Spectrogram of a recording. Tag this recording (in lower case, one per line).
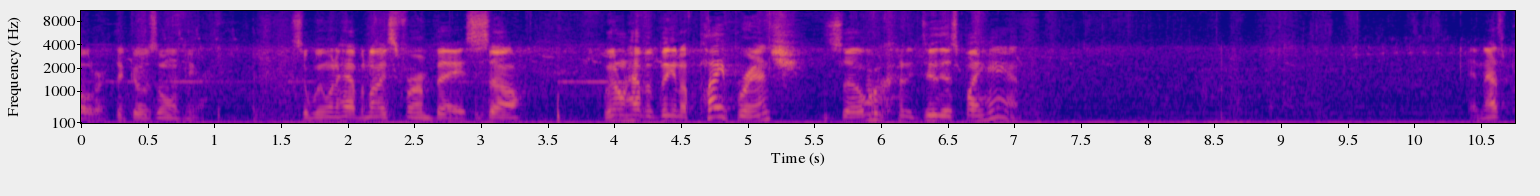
speech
